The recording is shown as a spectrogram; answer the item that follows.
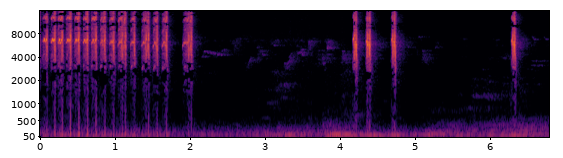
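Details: Velvet-fronted nuthatch in the "tembakan" (shooting) song style, used for training other birds to sing: a rapid burst of about a dozen sharp, very high chips in under two seconds, then a pause and scattered single chips over a low hum.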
